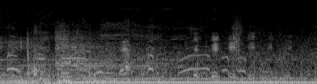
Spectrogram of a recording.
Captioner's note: men laughing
